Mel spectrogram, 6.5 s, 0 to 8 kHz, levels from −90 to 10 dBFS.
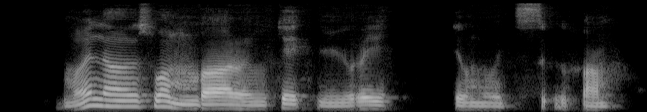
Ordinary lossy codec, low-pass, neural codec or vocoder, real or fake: MP3, 64 kbps; 7.2 kHz; autoencoder, 48 kHz, 32 numbers a frame, DAC-VAE, trained on Japanese speech; fake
